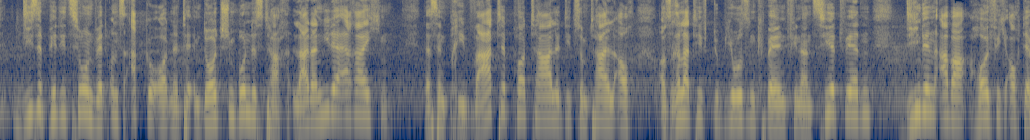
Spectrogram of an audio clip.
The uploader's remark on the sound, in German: Podiumsdiskussion des Petitionsausschusses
